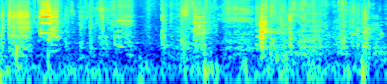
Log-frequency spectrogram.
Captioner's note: wood creaking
